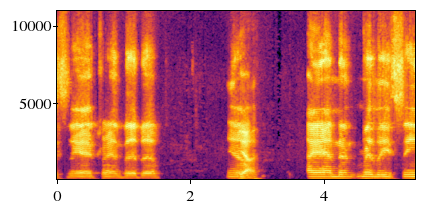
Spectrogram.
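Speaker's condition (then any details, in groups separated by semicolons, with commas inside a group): Toxic leukoencephalopathy, locked-in syndrome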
